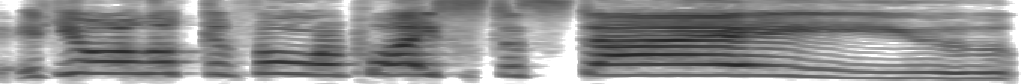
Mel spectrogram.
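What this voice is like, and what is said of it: Put-on Australian accent. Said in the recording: “It's going down under. ... It's not bad. It's getting better. ... just stick to one accent, please. ... It's supposed to be Australian night.”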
